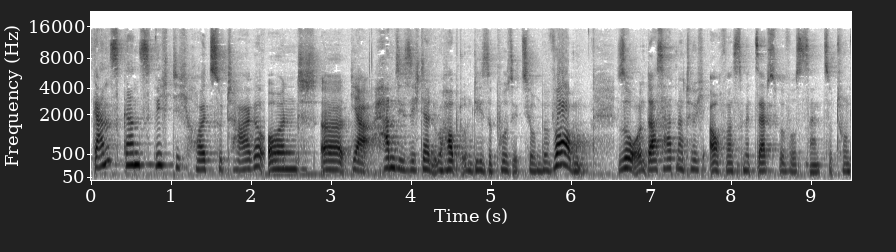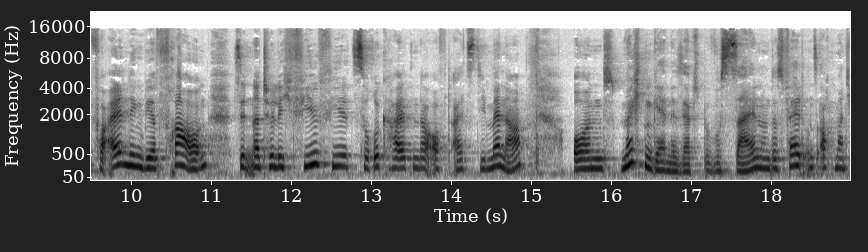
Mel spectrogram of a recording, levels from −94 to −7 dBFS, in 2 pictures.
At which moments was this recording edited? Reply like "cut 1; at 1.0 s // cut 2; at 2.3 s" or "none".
cut 1; at 2.2 s // cut 2; at 3.3 s // cut 3; at 6.5 s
